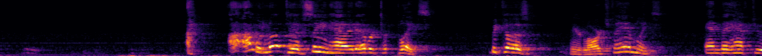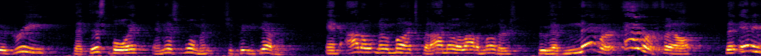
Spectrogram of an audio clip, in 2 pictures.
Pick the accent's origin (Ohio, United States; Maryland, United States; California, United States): Maryland, United States; Myersville; "Yes, I am. … from Myersville." "From Myersville, Maryland," he says. "Yes, that's me."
